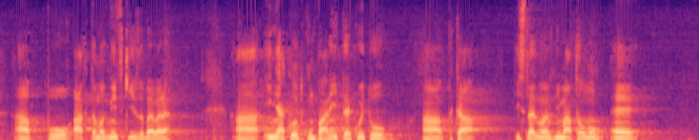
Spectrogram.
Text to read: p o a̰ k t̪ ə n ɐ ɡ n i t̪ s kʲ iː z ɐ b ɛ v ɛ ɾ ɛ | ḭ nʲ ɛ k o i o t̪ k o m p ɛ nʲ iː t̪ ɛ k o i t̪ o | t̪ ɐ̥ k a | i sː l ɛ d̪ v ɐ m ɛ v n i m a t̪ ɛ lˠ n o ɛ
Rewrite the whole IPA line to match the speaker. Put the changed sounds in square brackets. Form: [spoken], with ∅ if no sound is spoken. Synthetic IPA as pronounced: p o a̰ k t̪ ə [m] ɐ ɡ n i t̪ s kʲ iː z ɐ b ɛ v ɛ ɾ ɛ | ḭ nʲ [a] k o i o t̪ k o m p [a] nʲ iː t̪ ɛ k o i t̪ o | t̪ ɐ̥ k a | i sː l ɛ d̪ v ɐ m ɛ v n i m a t̪ ɛ lˠ n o ɛ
